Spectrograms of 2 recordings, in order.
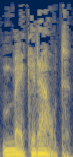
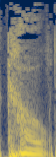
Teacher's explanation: Make it out 和 code,关键这个双元音就非常饱满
